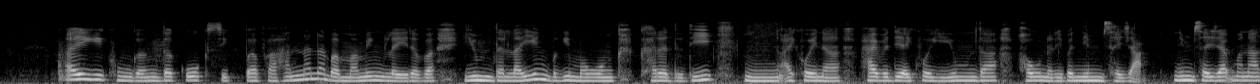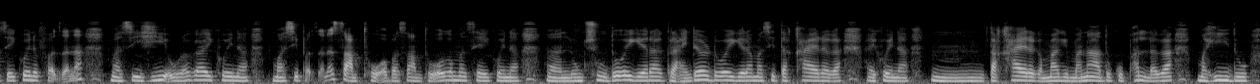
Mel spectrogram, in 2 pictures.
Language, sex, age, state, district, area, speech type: Manipuri, female, 30-45, Manipur, Tengnoupal, rural, spontaneous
